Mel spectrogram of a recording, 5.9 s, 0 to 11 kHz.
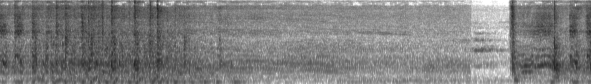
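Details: Previously seized Ford 4000 diesel tractor on starting fluid: rough cranking catches into a ragged run with irregular knocks about three per second, then dies; owner blames throttle and air, suspects a diesel leak, not worried about knock yet.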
